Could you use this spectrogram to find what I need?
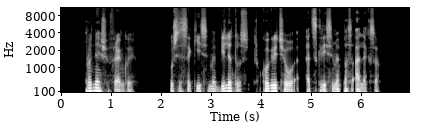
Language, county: Lithuanian, Vilnius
